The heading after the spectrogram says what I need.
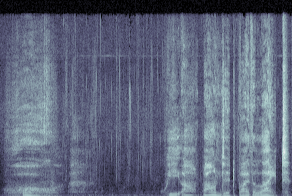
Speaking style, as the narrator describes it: Mora whispered

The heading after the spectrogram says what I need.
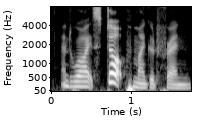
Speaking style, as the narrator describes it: I cried

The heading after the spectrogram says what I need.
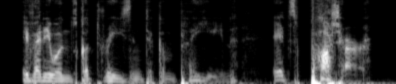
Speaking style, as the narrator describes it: growled Moody

